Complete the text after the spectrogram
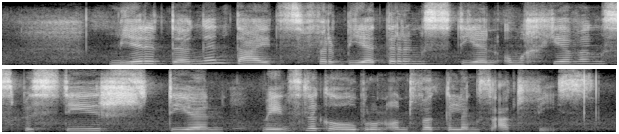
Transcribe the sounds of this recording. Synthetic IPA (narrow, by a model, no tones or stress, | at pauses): miədədəŋəntəjtsfərbiətəɾəŋstyənɔ̰mχiəvəŋsbəstyːrstyən | mɛnsləkəɦəlˠbrɔnʔɔ̰ntvəkələŋsɐ̰dfḭs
